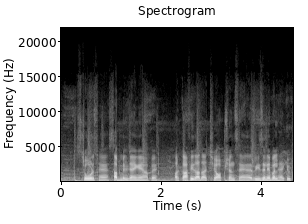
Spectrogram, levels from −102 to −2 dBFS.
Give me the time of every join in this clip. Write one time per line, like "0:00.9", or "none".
none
